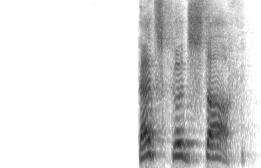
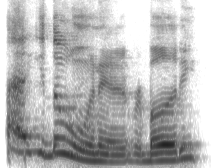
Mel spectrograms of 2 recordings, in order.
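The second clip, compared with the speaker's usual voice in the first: fake Southern accent; 4 semitones lower than usual. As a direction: exaggerate a fake Cajun accent. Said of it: "phony-ass accents".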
